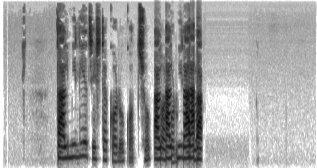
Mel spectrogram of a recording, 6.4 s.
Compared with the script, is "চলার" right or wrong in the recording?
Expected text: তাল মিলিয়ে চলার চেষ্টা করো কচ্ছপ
wrong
